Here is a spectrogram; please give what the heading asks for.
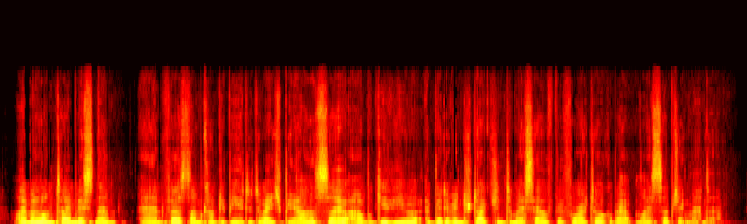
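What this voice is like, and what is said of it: British accent. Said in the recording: “you might recognize from my accent that I'm British”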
